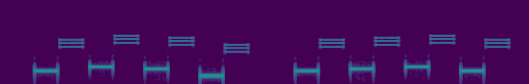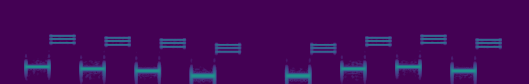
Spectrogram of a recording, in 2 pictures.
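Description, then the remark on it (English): The Westminster chime melody plays in four phrases of four notes, each note sounded twice: first as a pure sine tone, then as a buzzier complex tone at the same pitch. Steady, clean, no voices. “You will hear the familiar Westminster chime melody played with pairs of tones.”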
